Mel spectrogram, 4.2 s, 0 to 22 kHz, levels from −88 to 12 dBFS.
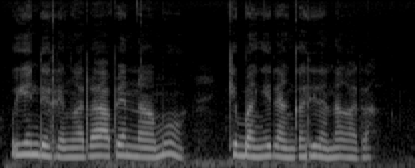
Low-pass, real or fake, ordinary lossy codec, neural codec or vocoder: none; real; none; none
